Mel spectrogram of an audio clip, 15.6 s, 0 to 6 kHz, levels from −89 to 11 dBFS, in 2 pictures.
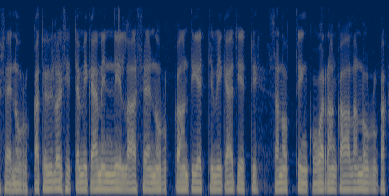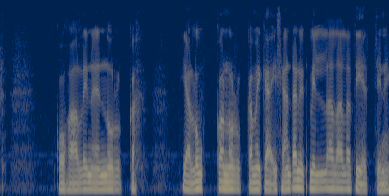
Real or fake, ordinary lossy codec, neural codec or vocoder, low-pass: real; none; none; 5.4 kHz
